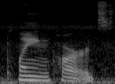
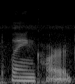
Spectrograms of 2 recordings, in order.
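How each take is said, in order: First: The stress falls on the second word. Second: The stress falls on the first word. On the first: It means the act of playing a card game. "like doing it" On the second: It means the cards themselves, as objects. "or as a noun"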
